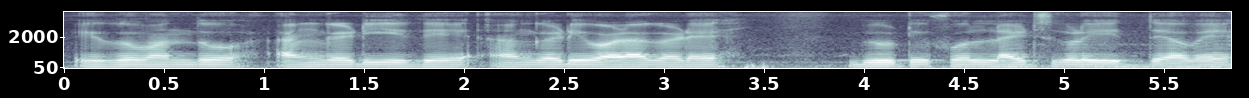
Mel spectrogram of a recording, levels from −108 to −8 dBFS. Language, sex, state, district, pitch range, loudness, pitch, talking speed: Kannada, male, Karnataka, Bidar, 105-110 Hz, -14 LUFS, 110 Hz, 90 wpm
